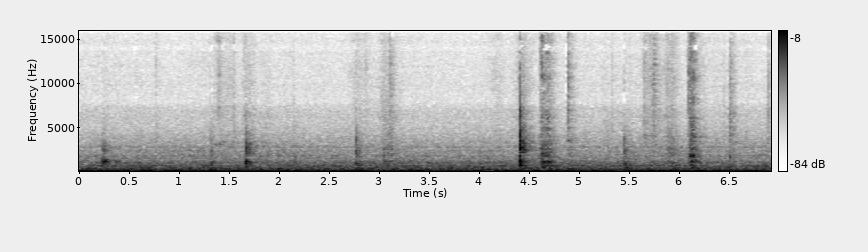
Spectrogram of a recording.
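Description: Kitchen knife cutting tomatoes on a plastic cutting board: a scattering of short, sharp taps as the blade meets the board, irregularly spaced, over a steady low hum.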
